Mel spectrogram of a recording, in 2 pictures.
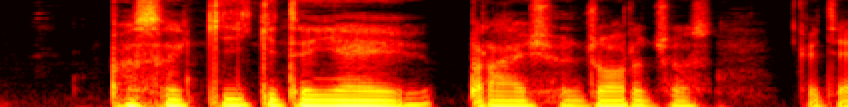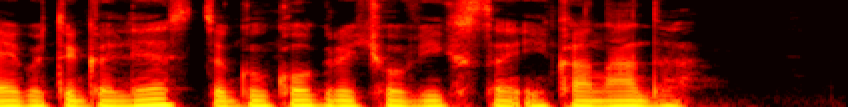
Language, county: Lithuanian, Tauragė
